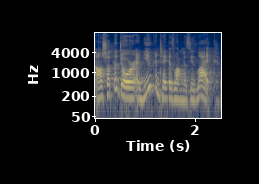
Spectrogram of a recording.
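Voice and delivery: ordinary delivery

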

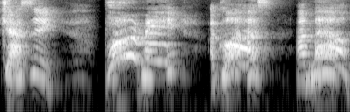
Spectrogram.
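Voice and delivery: loud calling out. In a scene about milk, calling to Jesse, yelling. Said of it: "Why are you yelling at me?".

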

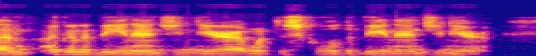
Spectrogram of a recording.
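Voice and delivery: plain

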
